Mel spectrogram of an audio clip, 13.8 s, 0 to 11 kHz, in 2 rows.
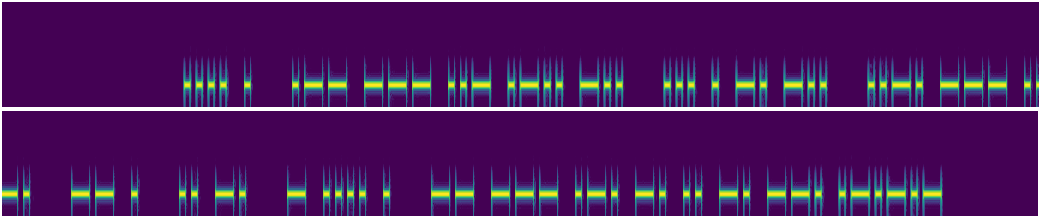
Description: Morse code, heard as a keyed tone, about 30 wpm, 700 Hz. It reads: HE WOULD SEND FOR ME IN THE MORNING.
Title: Sentences from Top 1500 Words 30wpm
